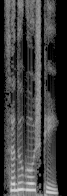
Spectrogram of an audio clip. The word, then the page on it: ಸದುಗೋಷ್ಠಿ: sadu gōṣṭi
